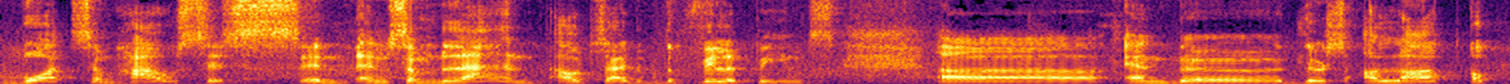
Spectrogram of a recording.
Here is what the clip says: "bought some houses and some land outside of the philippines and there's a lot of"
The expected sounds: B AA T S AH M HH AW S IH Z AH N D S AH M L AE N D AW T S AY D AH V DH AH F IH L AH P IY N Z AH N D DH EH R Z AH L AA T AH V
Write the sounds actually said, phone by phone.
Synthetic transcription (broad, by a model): B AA T S AH M HH AW S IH S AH N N S AH M L AE N D AW T S AY D AH V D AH F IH L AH P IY N S AH N D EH R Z AH L AA T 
